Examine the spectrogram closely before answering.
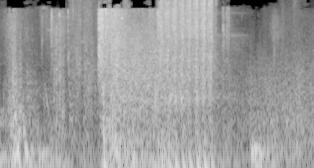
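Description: A gun fires in a rapid burst of shots.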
